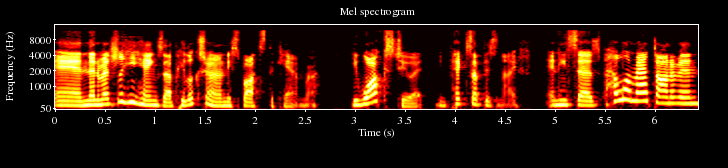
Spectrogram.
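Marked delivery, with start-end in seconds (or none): 5.5-6.4 higher-pitched attempt at a Czech accent. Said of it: "in [name]'s best attempt at a Czech accent".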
